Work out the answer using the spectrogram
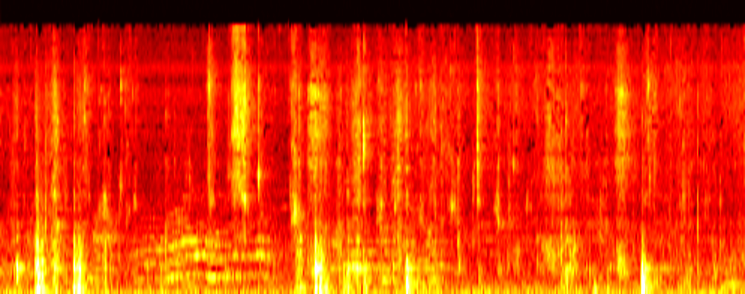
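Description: Close mouth sounds of someone chewing a mouthful of rice and fish curry, with irregular wet smacks and clicks, while fingers mix rice on a steel plate. One sharper click comes near the end.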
